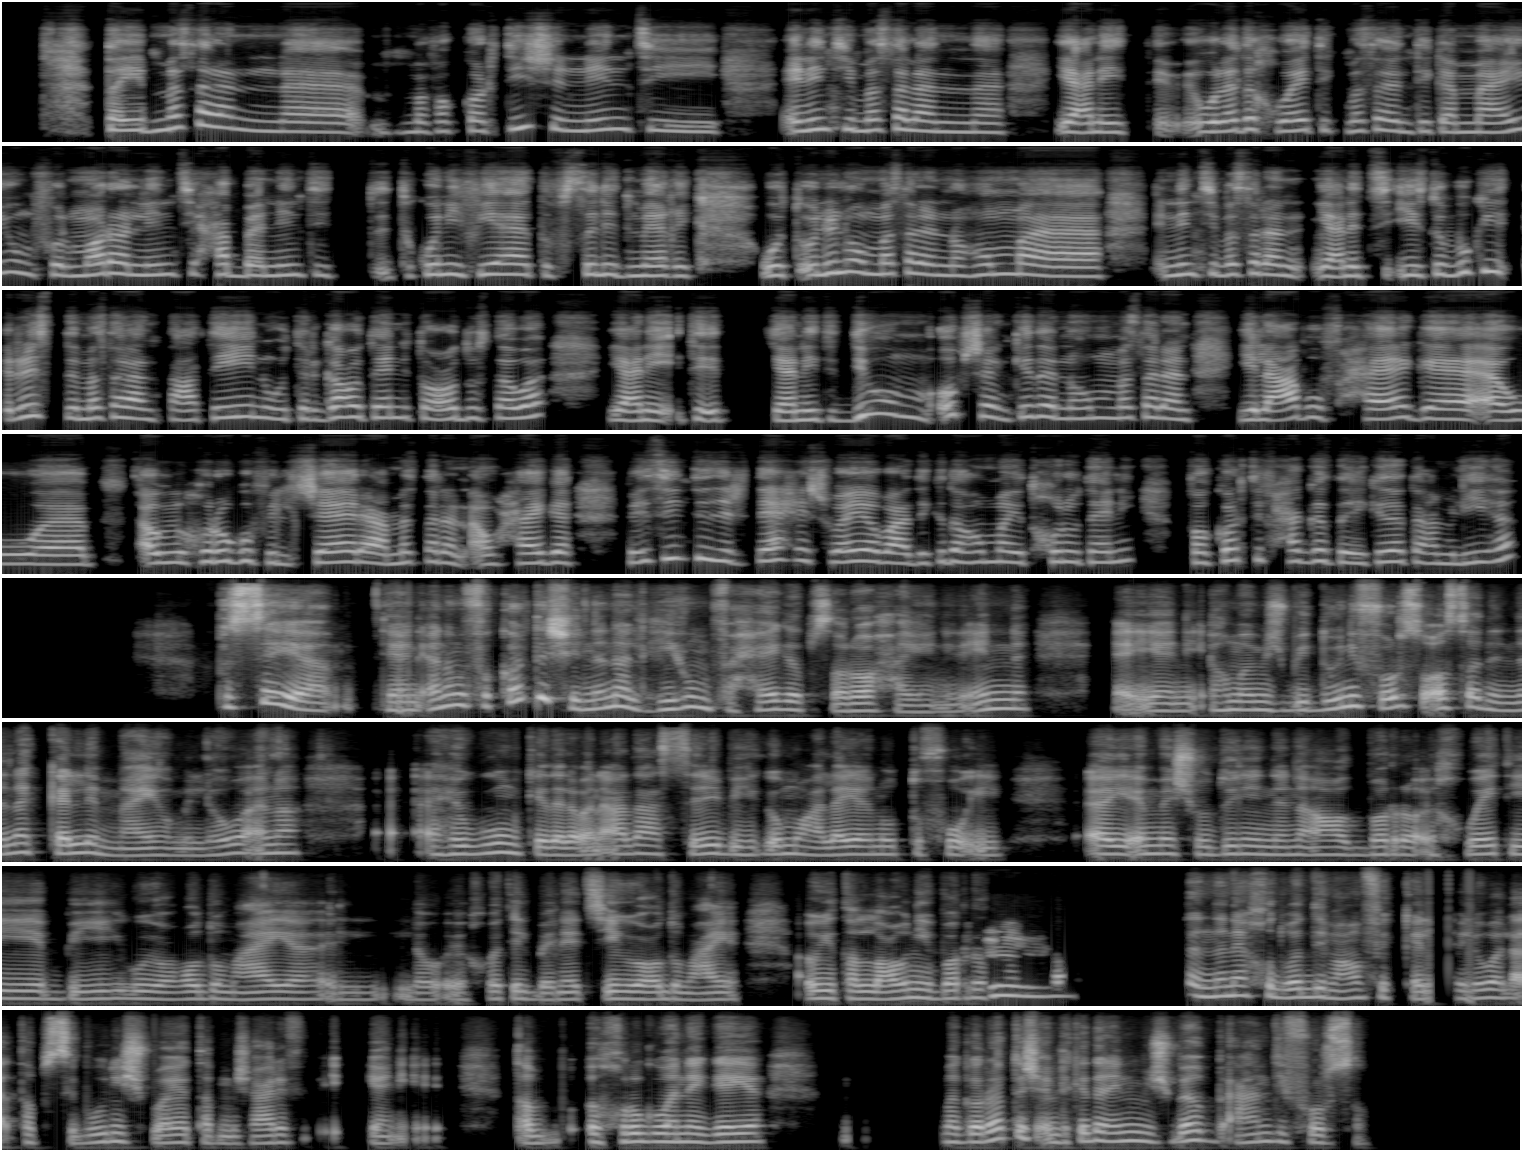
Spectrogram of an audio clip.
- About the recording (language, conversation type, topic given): Arabic, advice, ليه مش بعرف أسترخي وأستمتع بالمزيكا والكتب في البيت، وإزاي أبدأ؟
- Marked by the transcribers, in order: in English: "Rest"; in English: "option"; other noise; unintelligible speech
